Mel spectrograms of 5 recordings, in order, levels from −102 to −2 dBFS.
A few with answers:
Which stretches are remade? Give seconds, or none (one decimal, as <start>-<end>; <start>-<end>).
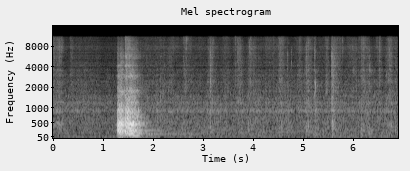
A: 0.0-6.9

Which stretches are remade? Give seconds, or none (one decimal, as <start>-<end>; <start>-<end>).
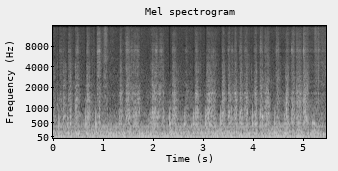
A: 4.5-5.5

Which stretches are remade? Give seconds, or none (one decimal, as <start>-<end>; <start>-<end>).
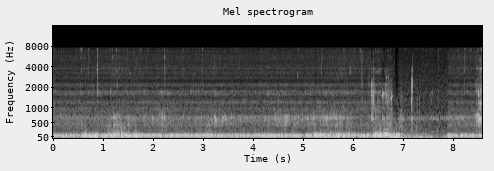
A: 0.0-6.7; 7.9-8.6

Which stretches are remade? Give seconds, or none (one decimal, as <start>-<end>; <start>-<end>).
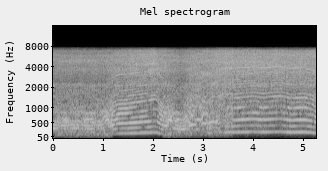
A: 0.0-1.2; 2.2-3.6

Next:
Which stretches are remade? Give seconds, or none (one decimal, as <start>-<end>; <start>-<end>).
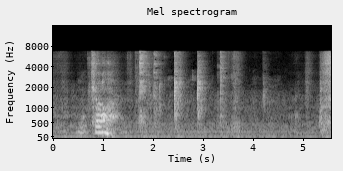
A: 0.0-1.6; 4.7-5.6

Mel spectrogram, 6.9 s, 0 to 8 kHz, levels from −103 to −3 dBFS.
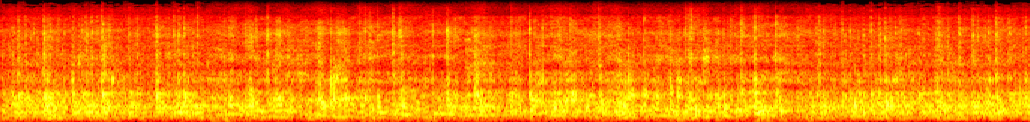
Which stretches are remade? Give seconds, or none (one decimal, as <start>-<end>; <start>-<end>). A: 1.4-5.4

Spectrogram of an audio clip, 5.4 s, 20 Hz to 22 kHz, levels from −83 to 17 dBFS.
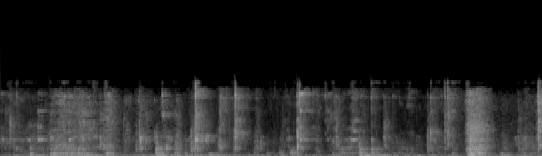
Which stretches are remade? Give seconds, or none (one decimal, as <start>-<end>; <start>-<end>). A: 0.0-5.4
